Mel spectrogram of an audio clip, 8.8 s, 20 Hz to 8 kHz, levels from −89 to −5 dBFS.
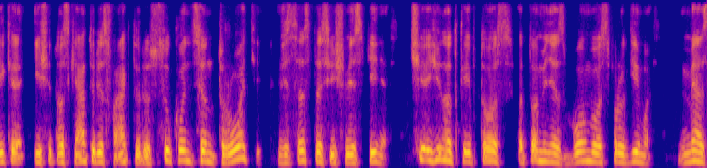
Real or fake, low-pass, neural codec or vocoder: real; 7.2 kHz; none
